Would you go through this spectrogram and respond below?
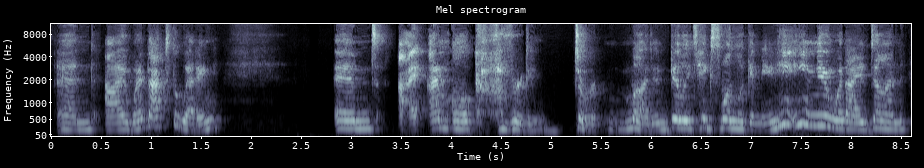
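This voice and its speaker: An actress playing a grieving woman in recovery from alcoholism, delivering a confessional stage monologue in a halting, emotional way. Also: medium pitch, close to an everyday voice. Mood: grieving, subdued, then resigned, tender. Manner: halting, emotional delivery with pauses and repeated words. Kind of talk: dramatic stage monologue, first-person confession.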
